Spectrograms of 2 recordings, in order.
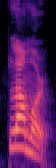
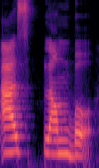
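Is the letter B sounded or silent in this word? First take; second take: silent; sounded. First: The B is silent. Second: The B is pronounced. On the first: The speaker calls it right. "the B in this spelling is silent" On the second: The speaker calls it wrong. "It is oftenly mispronounced"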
